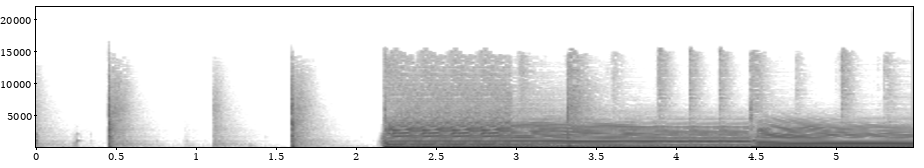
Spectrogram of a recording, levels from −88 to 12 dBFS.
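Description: The audio has three repeated-buffer stutters, where the playback device ran short of fresh data and replayed its last block. Each repeat is about 186 ms long, which fits an 8192-sample buffer. At 0.93 to 1.12 s one block sounds twice. At 2.42 to 2.97 s it sounds four times, and at 4.09 to 4.46 s three times. Each join is hard. Roughly 0.2 s, 0.5 s and 0.4 s of sound are lost.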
